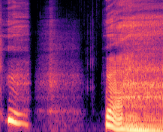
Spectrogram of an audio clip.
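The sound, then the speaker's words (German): A person gives a strong, wide-jawed yawn as a speaking warm-up: a short voiced yawn with falling pitch, a pause, then a longer, louder voiced yawn that also drops in pitch. “kräftig gähnen, damit wir das Kiefer weit, weit aufkriegen.”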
